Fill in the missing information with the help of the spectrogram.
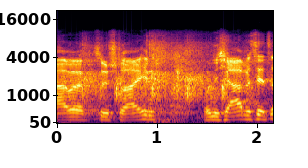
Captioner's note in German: Beifall bei der FDP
